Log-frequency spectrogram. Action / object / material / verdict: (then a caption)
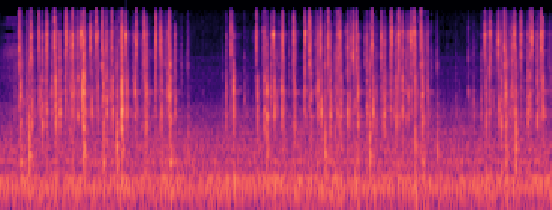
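tap / mechanical computer keyboard with plastic keycaps / plastic / none. Fingertips of both hands type rapidly on a full-size backlit mechanical computer keyboard with plastic keycaps. The result is fast bursts of sharp, bright clicks and clacks, with brief pauses between bursts over a steady low hum.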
